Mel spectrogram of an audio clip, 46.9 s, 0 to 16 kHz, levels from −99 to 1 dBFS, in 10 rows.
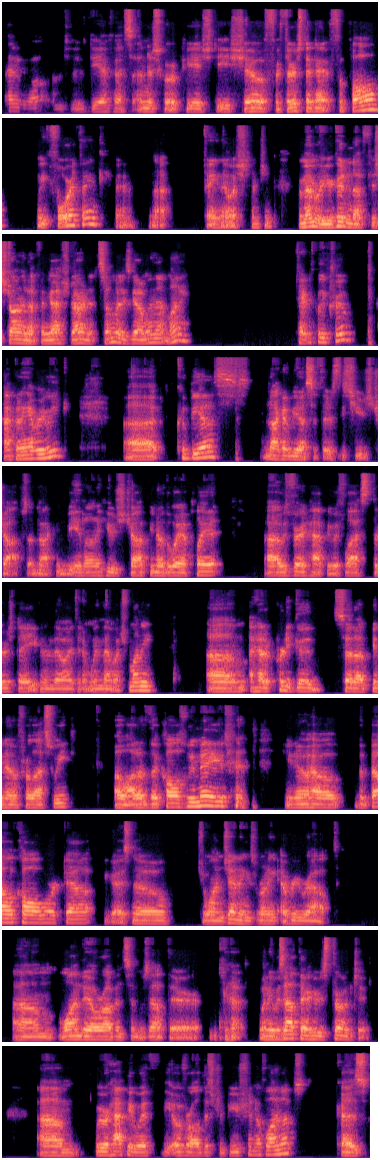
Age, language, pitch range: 20-39, English, 100-135 Hz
